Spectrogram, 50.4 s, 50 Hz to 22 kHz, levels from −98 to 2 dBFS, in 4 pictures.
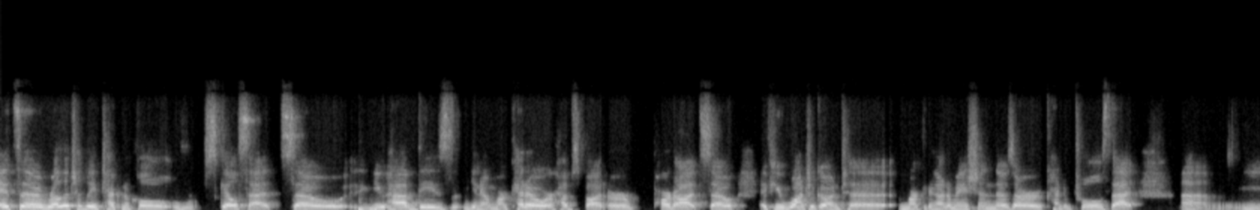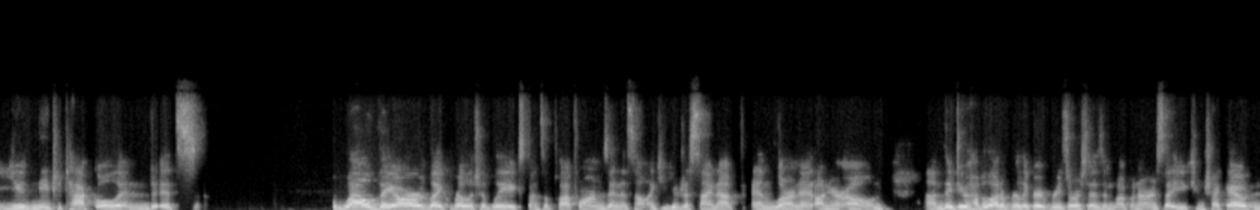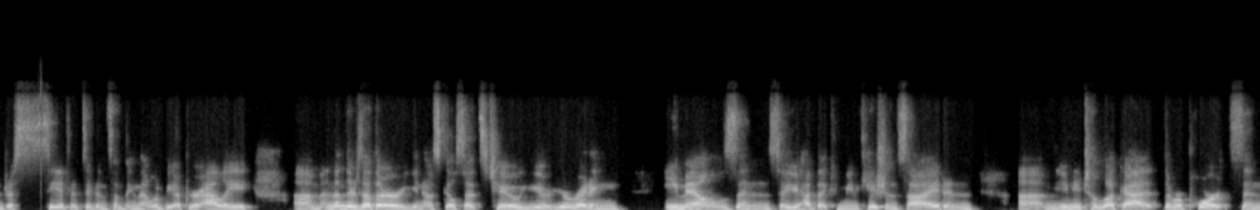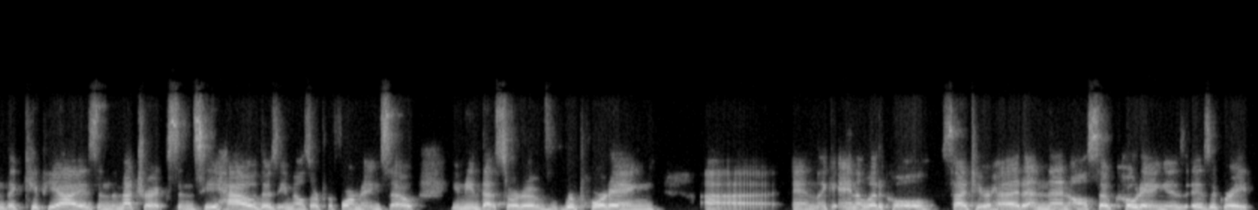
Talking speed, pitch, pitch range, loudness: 185 wpm, 200 Hz, 195-215 Hz, -24 LUFS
